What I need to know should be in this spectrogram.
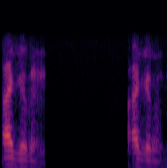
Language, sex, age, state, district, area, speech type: Nepali, male, 60+, West Bengal, Kalimpong, rural, conversation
